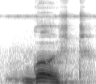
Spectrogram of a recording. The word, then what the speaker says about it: ghost: Ghost, G-H-O-S-T, ghost. In this word H is silent.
